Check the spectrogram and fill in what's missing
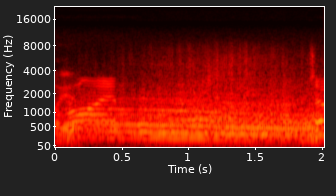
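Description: NASCAR race cars roar along a back straight at a 1993/94 final-round race, a continuous high-pitched engine whine with shifting tones as the pack passes, under a commentator's voice.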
